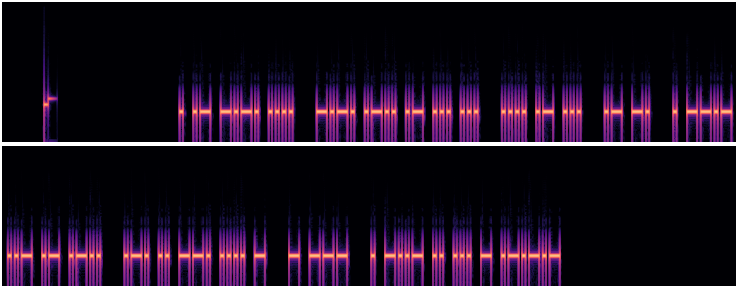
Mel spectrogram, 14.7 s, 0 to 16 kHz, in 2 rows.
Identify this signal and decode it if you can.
Morse code, heard as a keyed tone, about 34 wpm, 700 Hz. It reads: EACH CLASS HAS AN EQUAL RIGHT TO EXIST.
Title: Sentences from Top 1400 Words 35wpm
